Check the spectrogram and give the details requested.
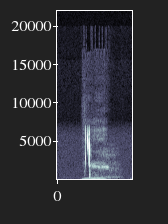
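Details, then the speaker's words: A single brief, low, buzzing snore lasting about half a second, with a couple of soft clicks at its start, from a man sleeping at home. "फिर मैं गई तो देखा कि भैया खर्राटा सुनिए आप इनका।"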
